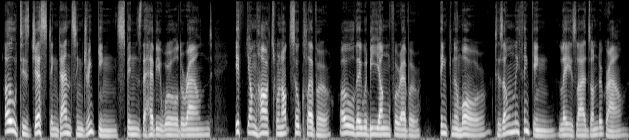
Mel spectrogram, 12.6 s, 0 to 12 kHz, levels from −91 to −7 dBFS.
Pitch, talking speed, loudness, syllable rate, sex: 145 Hz, 155 wpm, -20 LUFS, 4.1 syllables/s, male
